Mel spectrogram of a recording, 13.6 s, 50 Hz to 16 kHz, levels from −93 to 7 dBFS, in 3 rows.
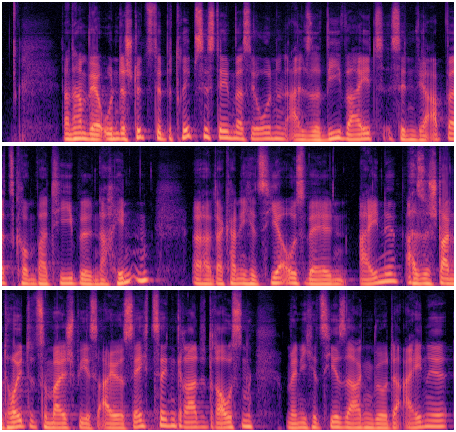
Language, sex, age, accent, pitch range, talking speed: German, male, 40-59, German, 110-135 Hz, 170 wpm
